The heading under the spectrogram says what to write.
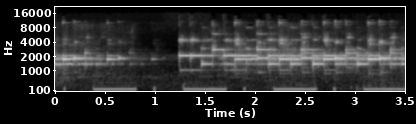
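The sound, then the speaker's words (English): A mobile phone ringtone plays loudly, a bright repeating electronic melody over a pulsing low beat, with a brief gap before the tune starts again. No one speaks. “Okay, somebody's phone is going off.”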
